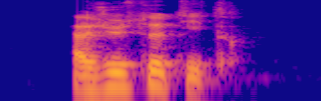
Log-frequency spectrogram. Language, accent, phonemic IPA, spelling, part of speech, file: French, France, /a ʒys.t(ə) titʁ/, à juste titre, adverb, LL-Q150 (fra)-à juste titre.wav
- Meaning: justly, rightly (so), justifiably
